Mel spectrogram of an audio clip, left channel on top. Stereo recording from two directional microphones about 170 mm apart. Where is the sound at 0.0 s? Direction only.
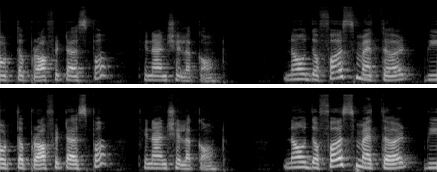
25° right (ahead or behind).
